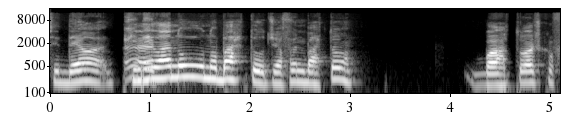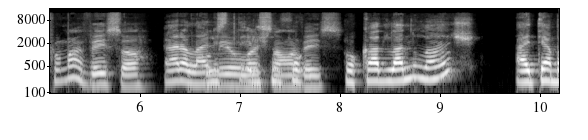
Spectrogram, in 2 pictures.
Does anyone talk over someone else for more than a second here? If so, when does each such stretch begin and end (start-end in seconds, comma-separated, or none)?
6.5-8.0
